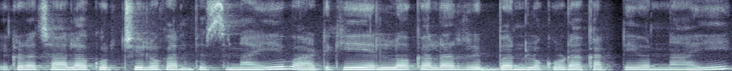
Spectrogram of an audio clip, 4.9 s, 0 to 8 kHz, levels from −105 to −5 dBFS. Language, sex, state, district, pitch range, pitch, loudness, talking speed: Telugu, female, Andhra Pradesh, Krishna, 195-205 Hz, 200 Hz, -15 LUFS, 145 wpm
